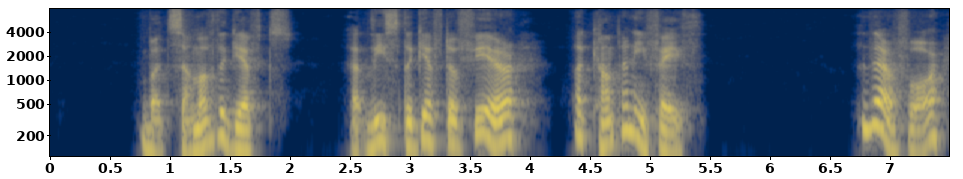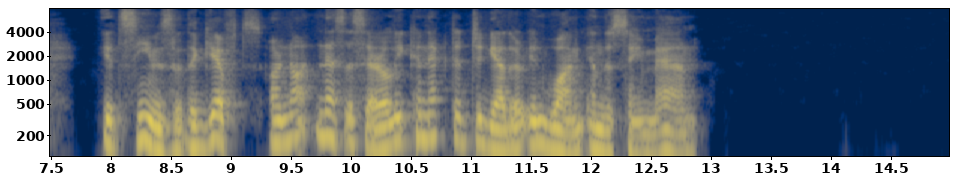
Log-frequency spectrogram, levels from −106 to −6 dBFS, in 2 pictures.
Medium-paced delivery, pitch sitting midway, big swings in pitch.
No: slow, 120 wpm; medium, 150 Hz; wide, 6.5 semitones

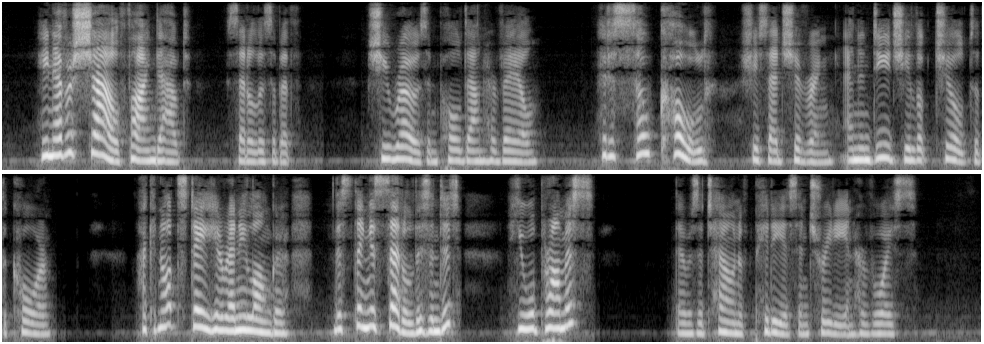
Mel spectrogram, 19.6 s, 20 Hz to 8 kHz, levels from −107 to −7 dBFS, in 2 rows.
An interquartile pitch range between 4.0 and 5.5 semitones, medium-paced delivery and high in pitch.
Yes: average, 4.9 semitones; average, 165 wpm; high, 195 Hz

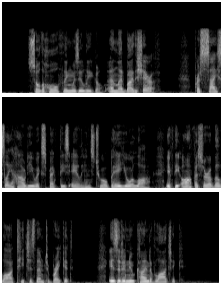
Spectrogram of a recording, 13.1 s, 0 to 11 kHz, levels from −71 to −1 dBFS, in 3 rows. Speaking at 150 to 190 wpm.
Yes: average, 185 wpm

